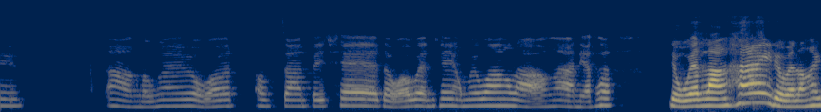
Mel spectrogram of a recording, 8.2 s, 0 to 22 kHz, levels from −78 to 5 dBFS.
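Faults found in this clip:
Automatic gain rising from 1.06 s through the end: speech and room background swell up together, slow ramp rather than a jump. AGC likely judged the input too quiet and kept pushing gain. Top end stops near 12 kHz, which fits the Opus call path.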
